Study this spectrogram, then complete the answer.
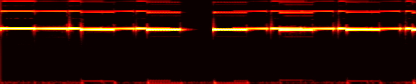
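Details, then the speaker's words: First Alert OneLink hardwired smoke alarms: pressing test on one unit sets off all the linked units, which beep together in a shrill repeating pattern about once a second; interconnect working as designed. "once i press this one right here that's when all the uh that's when all the craziness is gonna start"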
